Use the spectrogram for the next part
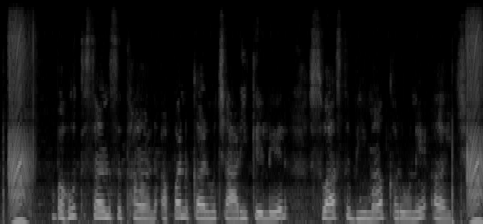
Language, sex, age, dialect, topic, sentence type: Maithili, female, 18-24, Southern/Standard, banking, statement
